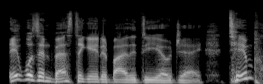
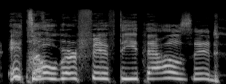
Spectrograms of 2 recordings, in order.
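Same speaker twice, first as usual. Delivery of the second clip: much higher, louder, slow cartoon voice; anime parody voice; 6 dB louder, slower than usual. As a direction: ham it up like an anime girl.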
